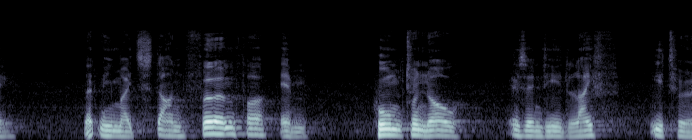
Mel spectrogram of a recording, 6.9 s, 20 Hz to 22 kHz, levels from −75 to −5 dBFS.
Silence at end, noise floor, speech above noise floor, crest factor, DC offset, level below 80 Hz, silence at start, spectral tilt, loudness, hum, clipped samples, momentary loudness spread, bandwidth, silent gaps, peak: 0 s; -57 dBFS; 33 dB; 20 dB; under 0.1%; -62 dBFS; 0 s; -7.5 dB/octave; -25 LUFS; none; under 0.1%; 14 LU; 10 kHz; none; -4 dBFS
